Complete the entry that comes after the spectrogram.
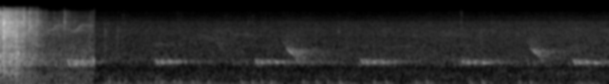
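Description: Forest birdsong: a bird repeats a short, steady note about once a second, with two brief falling calls in between. A low wind rumble runs underneath, and a loud rush of noise fills the first second.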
